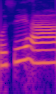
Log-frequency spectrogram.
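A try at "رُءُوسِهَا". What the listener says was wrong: Bukan. Yang panjangnya ini nih. U-nya doang. Ru'u. Ru'u siha gitu.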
